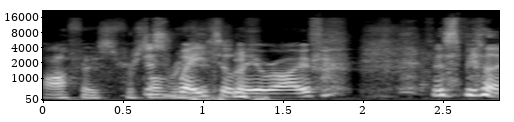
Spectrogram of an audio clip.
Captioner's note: laughter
